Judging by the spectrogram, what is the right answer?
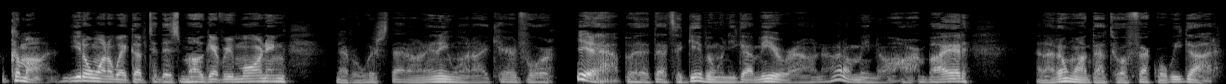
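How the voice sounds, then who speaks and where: Swaggering ghoul, extremely husky rasp, low pitch, American, streetwise slang, wry, loyal rogue, video game companion. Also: male voice, normal speed, no room sound, studio quality. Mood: warm, teasing. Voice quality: raspy, gravelly. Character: roguish drug-loving irradiated ghoul, swaggering, irreverent, loyal.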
